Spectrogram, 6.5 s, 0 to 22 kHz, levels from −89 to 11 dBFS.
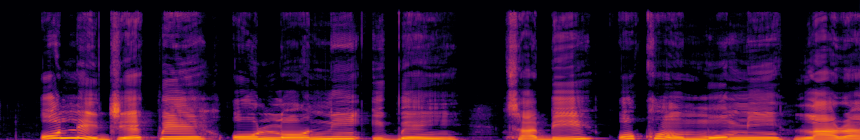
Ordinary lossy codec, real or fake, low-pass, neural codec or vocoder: none; real; none; none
